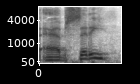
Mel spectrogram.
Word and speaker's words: Abcde: There's a young girl who was, they were getting on Southwest Airlines, and the young girl's name is ABCDE, pronounced Ab City.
